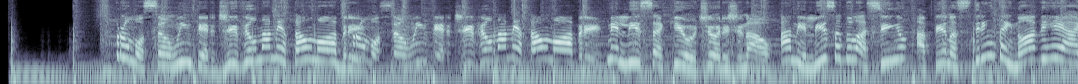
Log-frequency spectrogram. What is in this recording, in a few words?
radio indoor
